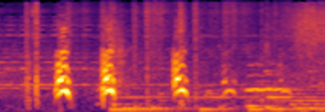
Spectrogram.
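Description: A dog barks three times in quick, loud succession, then a low rumbling hum carries on underneath after the barks stop.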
